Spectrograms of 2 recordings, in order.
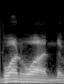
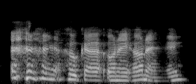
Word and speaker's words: Hoka One One: Except you said the name wrong. You said 1-1, which is. But it's not going to matter soon, right? Hoka One One.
